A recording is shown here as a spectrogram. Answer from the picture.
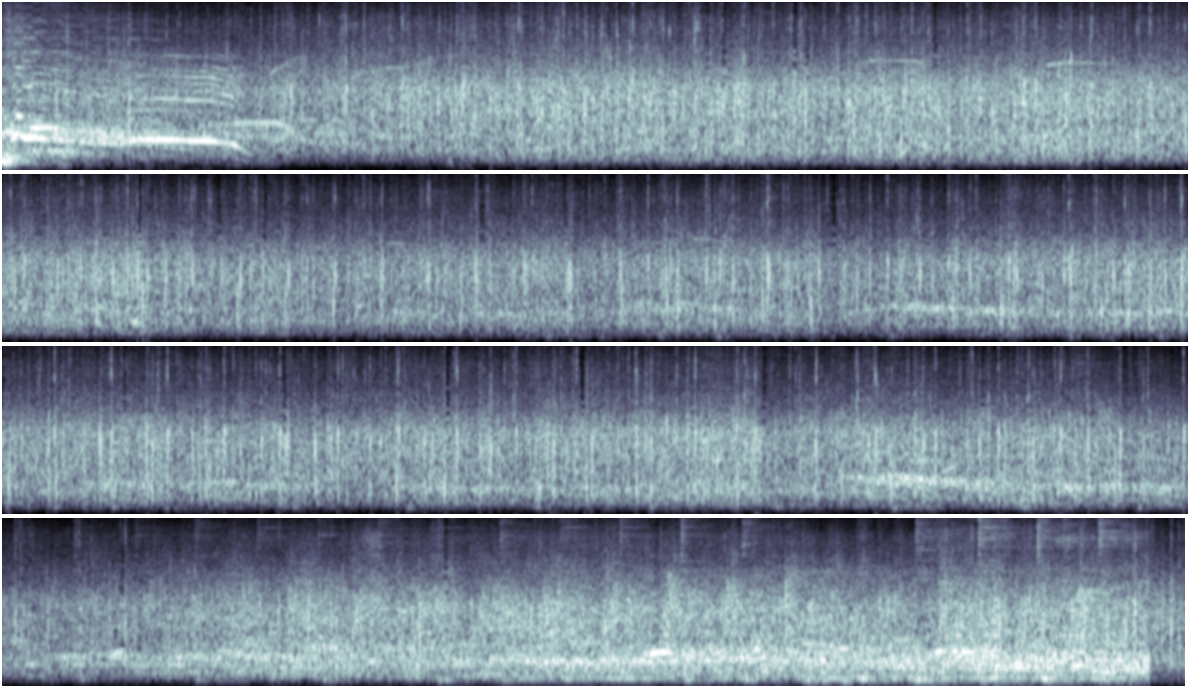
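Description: A large stadium crowd applauding steadily, with voices mixed in, swelling a little near the end.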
